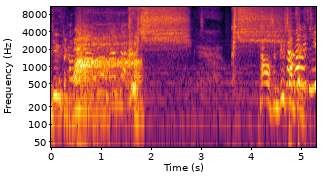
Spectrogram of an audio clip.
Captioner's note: growls; swishing sound effects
